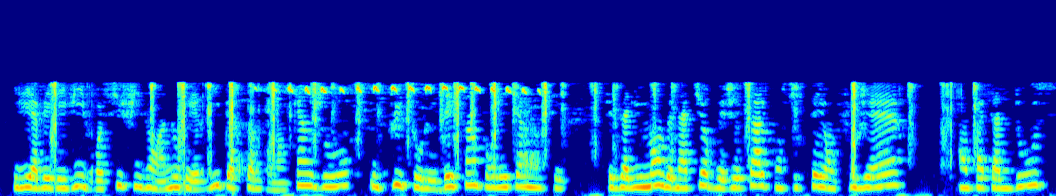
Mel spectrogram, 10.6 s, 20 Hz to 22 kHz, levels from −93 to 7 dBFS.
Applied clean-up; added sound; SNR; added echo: classical method Wiener filter.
